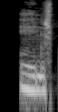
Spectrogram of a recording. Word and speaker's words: Эйлиш: Эйлиш покачала головой. «Я не знаю». «У вас месячные?» — спросила мисс Фортини. Эйлиш снова покачала головой. «Эйлиш!» — мисс Фортини произносила ее имя странно, с ударением на втором слоге.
